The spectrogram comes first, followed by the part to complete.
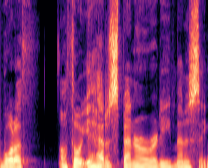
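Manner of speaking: plain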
